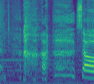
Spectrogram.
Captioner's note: laughs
